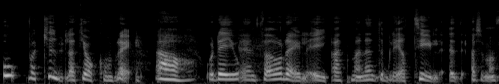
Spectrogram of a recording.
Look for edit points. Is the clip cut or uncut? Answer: cut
